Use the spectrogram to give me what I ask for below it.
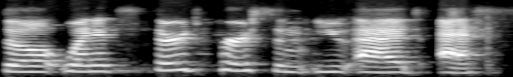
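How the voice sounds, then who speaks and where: A woman teaching English on a video call, patient and explaining slowly with many fillers. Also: on the high side, sharp tone, lo-fi sound. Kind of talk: online language lesson.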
